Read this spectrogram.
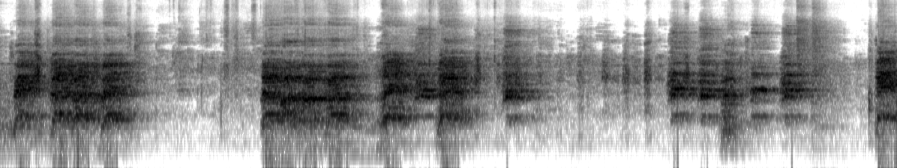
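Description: A dog barks and whines loudly close by, echoing off hard walls.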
